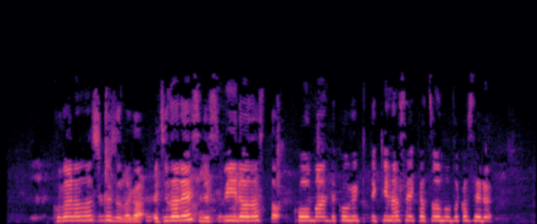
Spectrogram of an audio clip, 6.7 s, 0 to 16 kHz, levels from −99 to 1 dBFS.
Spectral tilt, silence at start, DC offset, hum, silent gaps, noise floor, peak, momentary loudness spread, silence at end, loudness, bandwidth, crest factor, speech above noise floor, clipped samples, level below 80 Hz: -3 dB/octave; 0.7 s; under 0.1%; none; none; -54 dBFS; -6 dBFS; 9 LU; 0.55 s; -24 LUFS; 10 kHz; 20 dB; 30 dB; under 0.1%; -72 dBFS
